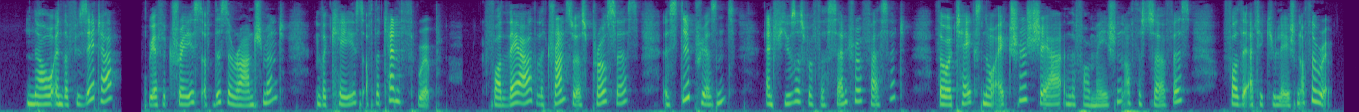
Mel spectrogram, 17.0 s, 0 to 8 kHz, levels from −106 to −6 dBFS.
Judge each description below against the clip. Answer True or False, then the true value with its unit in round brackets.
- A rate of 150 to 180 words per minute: True (175 wpm)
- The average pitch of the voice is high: True (230 Hz)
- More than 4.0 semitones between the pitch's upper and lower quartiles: True (5.3 semitones)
